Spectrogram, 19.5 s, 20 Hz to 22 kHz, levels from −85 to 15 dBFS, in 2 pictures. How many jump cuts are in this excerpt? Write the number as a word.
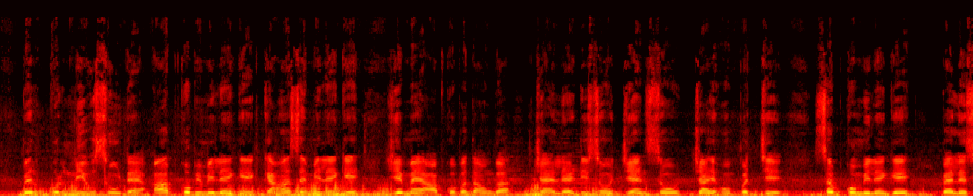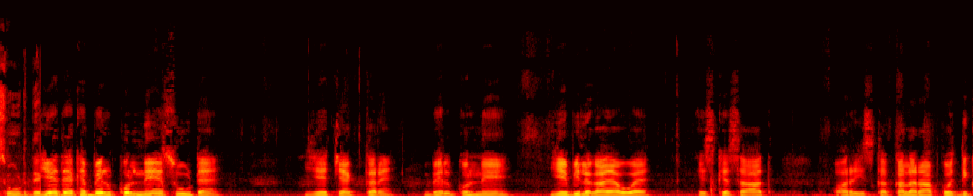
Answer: zero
